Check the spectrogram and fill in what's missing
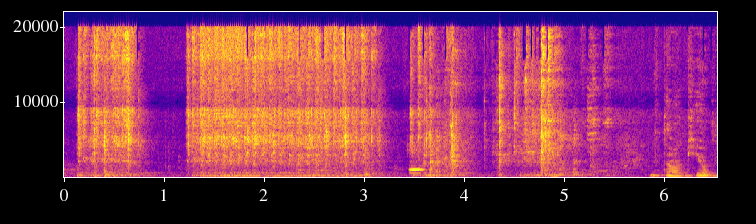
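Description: A sewing machine stitches a seam on a small fabric mini shoulder bag, running in a steady burst of close, clattering whir before stopping, followed by brief handling and shuffling of the material.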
